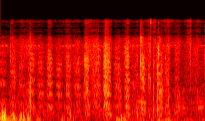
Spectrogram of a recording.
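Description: A large shepherd-mix dog panting in quick, short breaths while walking on a leash.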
